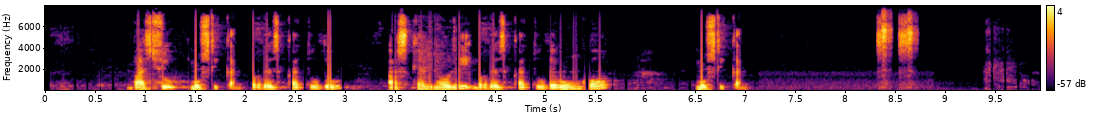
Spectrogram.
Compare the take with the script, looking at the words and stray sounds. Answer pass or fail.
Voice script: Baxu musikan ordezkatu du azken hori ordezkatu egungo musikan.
fail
